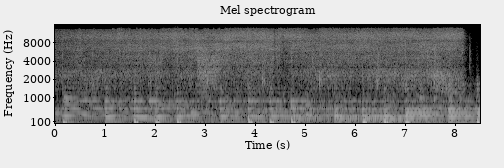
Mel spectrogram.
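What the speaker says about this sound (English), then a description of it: "soak it in thinner and blow compressed air on the mesh area" Compressed air blasts hiss and spray across a strainer's mesh after it has soaked in thinner, heard as a continuous rushing hiss broken by repeated short knocks or taps.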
